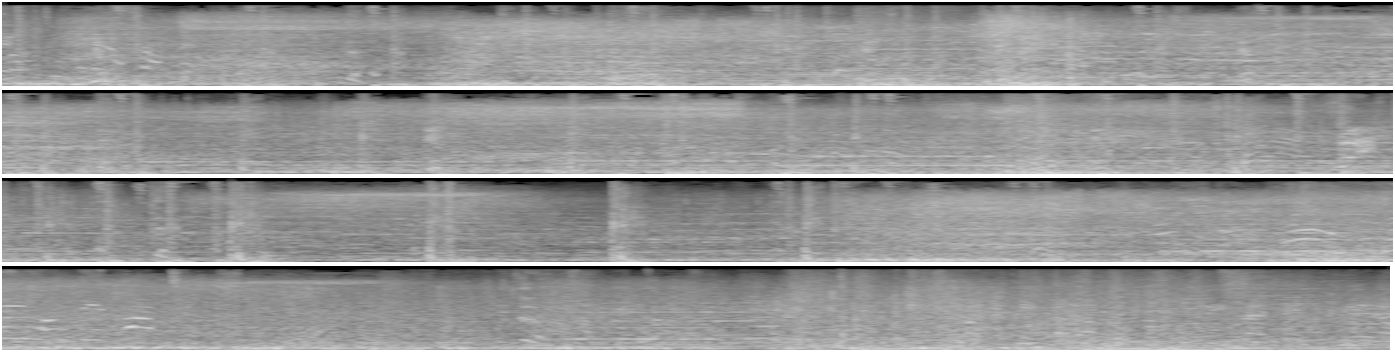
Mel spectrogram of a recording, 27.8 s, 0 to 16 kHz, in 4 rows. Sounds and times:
Music: 0.0 - 27.8.

